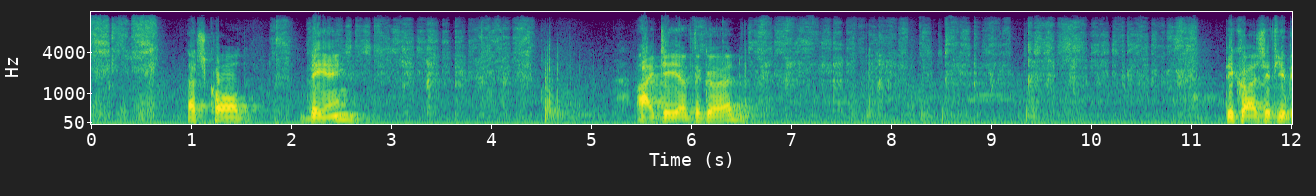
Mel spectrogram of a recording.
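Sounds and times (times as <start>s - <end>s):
marker scratching on paper: 0.0s - 0.7s, 1.8s - 4.5s, 6.1s - 11.1s
steady low hum: 0.0s - 12.0s.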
